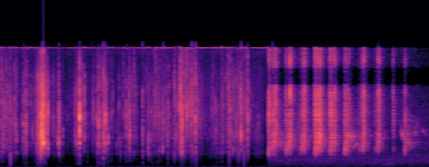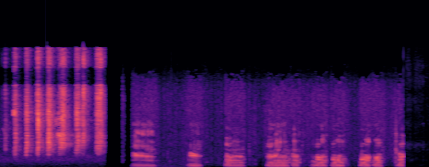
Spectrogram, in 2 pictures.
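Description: Three short animal recordings in a row: a run of dry, repeated clicks, then a rapid squirrel chatter starting about a third of the way in, then a warthog grunting about ten times in quick succession near the end.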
